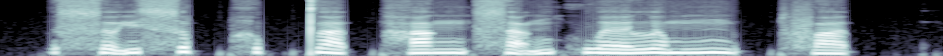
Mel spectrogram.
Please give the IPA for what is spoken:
s ə̰˧˥ j s ə˦˥ p̚ h ə˦˥ p̚ t̪ a˨˩ t̚ h a˧ ŋ s a̰˧˥ ŋ h w ɛ˨˦ l ə˨˦ m ŋ ə˨˩ t̚ f a˨˩ t̚

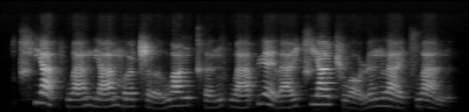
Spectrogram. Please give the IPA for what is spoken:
t͡ɕʰ j ä˥˩ pʰ w ä˧˥ n̪ j ä˧˥ m ɤ˧˥ ʈ͡ʂ ɤ˨˩ l w ɑ˥ ŋ kʰ ə˧˥ n k w ä˧˥ p ɥ ɛ˥˩ l a˧˥ ɪ̯ t͡ɕ j ä˥ ʈ͡ʂ w ɔ˨˩ ɻ ə˥ n l a˥˧ ɪ̯ t͡s w a˥˩ n

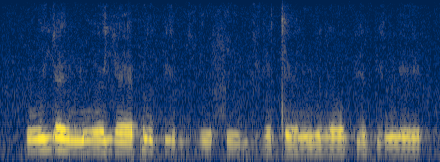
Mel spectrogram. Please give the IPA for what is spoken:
u j ɛ ɪ̯ m u ə̯ j ɛ ɓ ɯ pʲ ɯ bʱ i f i bʱ e t e ə̯ ŋ ɯ l o pʲ ʌ pʲ ʌ ŋ e

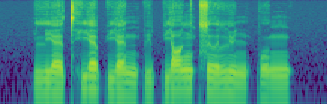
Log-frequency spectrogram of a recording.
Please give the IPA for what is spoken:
l j ɛ˨˩ t̪ʰ j ɛ˥˩ p j ɛ˨˩ n p i˥˩ p j ɑ˥ ŋ t͡s ɹ̩˧˥ l y˨˩ n p ʊ˥ ŋ

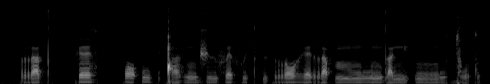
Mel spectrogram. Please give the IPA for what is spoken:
r a t kː ɛ z pː ɔ ʔ u p ɡ͡ǃ a z n d͡ʒ ɨ f ɛ f ɨ t ʔ ɨ ʔ r ɔ ɣ ɛ r a p mː u n d a mʲ ɨ ʔ mː u ɡ͡ǀ o t

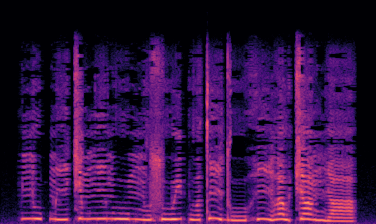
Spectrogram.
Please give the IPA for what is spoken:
ɲ uː˧ p̚ m iː˩˧ t͡ɕ e˧ m ŋ iː˧ m ʋ uː˧ m ɲ u˩˧ s uː˧˥ j p u˩˧ ə̯ t̪ iː˥˨ d uː˩ h iː˥˨ l a˥˨ w t͡ɕ aː˥˨ ŋ ɲ aː˩

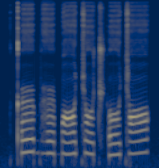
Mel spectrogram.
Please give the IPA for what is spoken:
kʼ ə˞ bʱ ə˞ ɓ ɔ c o t͡ʃʼ o c ɔ

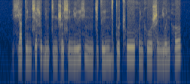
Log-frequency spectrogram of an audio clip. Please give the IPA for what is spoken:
ç a t i ɲ ɕ ɤ ɬ u ɡ e ɲ t͡ɕ ɛ ɲ ʂ ɯ ɕ ɤ ɲ j iː ç i ɲ ɯ ɲ t͡ɕ ɯ t iː ɲ ɟ i t u ʈ͡ʂʰ uː x o ɲ x uː ʂ ɛ ɲ j o ɲ h ɤ

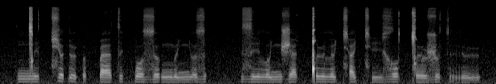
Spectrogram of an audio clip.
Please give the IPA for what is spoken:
ŋ͡ǀ i t t͡ɕ ø ɗ ʉ ʔ ɵ k͡p æ t i k͡p o z ɵ ŋ͡m ø ɲ ɵ z | z i l o ɲ ʒ æ ǃ ʉ l ø cʰ æ cʰ i ɣ o ǀ ø ʐ ʉ t r ʉ

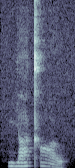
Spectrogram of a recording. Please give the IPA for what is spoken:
m j ä˥ kʰ ɑ˥˩ ʊ̯

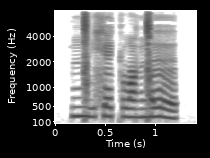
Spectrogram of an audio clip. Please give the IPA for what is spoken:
ŋ͡ǀ e̤ x ɛ k ðˤ ɐ ŋ͡ǀ ə

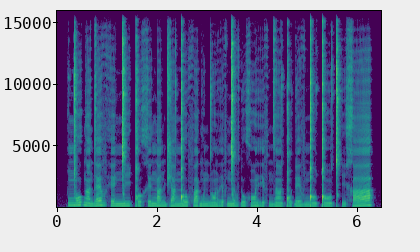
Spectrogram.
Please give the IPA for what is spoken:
ŋ͡ǀ o ɡ ã d ɛ v h e ŋ͡ǀ i ǃ ʊ x ɪ ŋ a n d͡ʒ a ŋ͡ǃ ʊ f a ɡ ũ n d ɔ̃ r ɪ f ŋ͡ǀ ɪ v ɗ u x ɔ̃ rʲ ɛ f n z ã ǃ u ɗ e v ŋ͡ǃ ɔ̃ ǃ ɔ̃ ǀʰ i x a

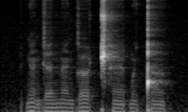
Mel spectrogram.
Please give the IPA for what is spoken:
ɠ ɛ̃ ɡ ɛ n ɛ̃ ɡ œ ǁʰ ɛ̃ ɓ ə̃ ǃ ə̃

